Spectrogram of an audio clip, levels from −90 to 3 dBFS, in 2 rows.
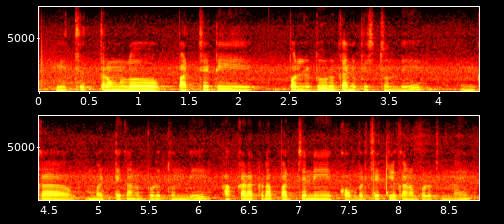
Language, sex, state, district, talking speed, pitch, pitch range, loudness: Telugu, male, Andhra Pradesh, Srikakulam, 90 wpm, 160 Hz, 155-165 Hz, -19 LUFS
